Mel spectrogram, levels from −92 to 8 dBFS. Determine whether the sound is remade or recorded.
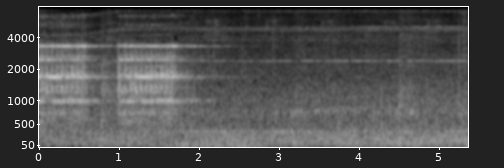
recorded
